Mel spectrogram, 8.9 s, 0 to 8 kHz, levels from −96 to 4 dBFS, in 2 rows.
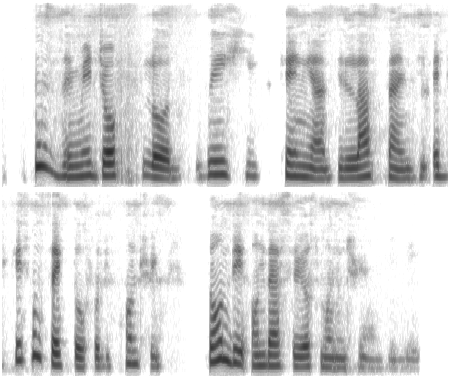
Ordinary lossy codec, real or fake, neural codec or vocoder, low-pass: none; fake; codec, 16 kHz, 4 kbps, FunCodec, trained on Chinese and English, 50 frames a second; none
